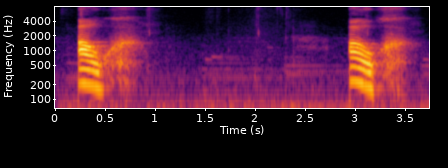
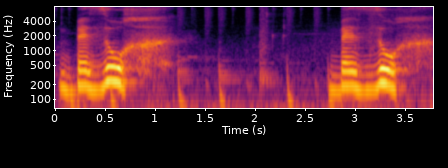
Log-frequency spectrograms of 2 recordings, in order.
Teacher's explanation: Auch. So the CH at the end is ch from the epiglottis.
